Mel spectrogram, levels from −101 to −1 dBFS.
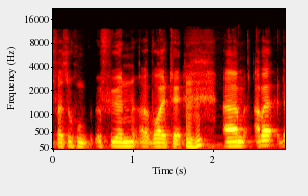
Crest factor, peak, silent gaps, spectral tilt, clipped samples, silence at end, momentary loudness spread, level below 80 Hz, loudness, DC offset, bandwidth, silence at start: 16 dB; -10 dBFS; none; -7.5 dB/octave; under 0.1%; 0 s; 10 LU; -62 dBFS; -27 LUFS; under 0.1%; 12 kHz; 0.05 s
